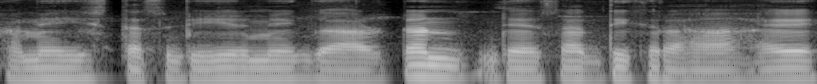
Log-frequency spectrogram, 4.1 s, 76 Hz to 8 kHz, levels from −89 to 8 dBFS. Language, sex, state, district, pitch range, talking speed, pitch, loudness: Hindi, male, Uttar Pradesh, Lucknow, 90-95 Hz, 130 wpm, 95 Hz, -21 LUFS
